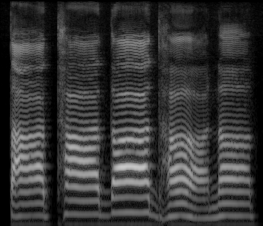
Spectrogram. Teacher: तो देखिए आपकी जिह्वा दांत से सट रही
